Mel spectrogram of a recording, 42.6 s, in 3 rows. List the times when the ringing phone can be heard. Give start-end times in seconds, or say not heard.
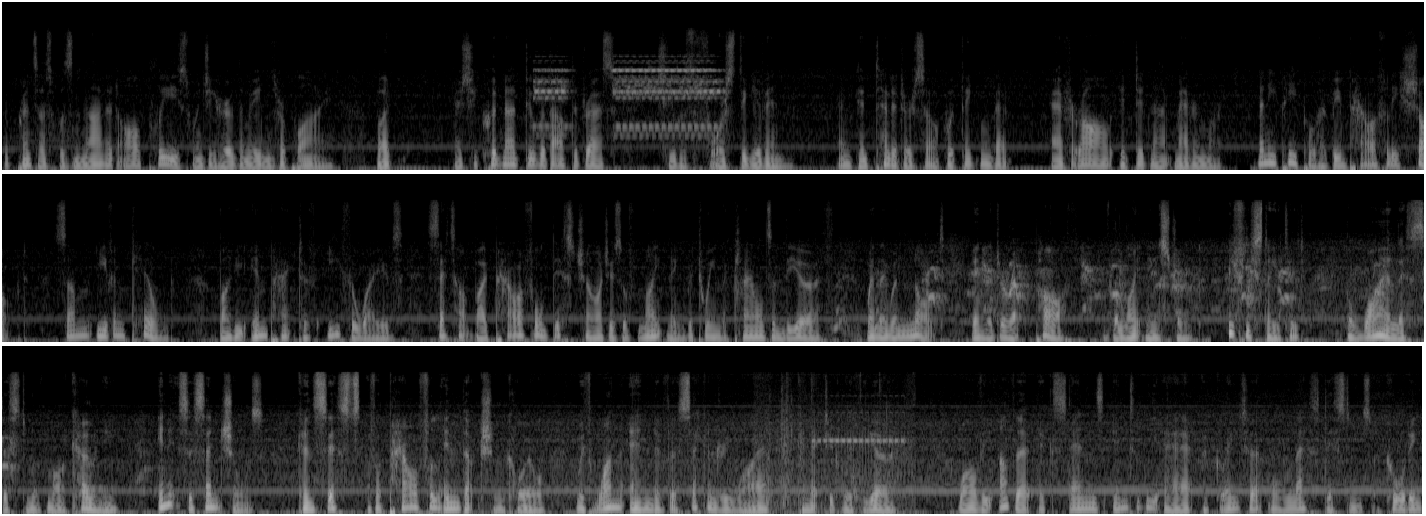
5.3-7.2, 36.0-37.6.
